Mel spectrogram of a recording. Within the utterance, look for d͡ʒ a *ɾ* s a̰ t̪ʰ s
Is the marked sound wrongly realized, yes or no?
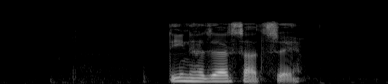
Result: no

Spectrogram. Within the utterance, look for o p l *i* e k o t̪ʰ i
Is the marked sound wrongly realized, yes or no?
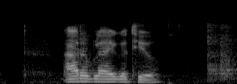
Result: yes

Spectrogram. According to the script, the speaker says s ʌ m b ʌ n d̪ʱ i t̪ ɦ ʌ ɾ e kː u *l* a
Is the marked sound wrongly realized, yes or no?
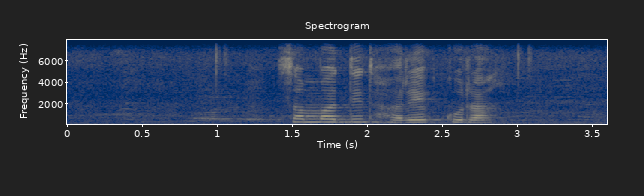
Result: yes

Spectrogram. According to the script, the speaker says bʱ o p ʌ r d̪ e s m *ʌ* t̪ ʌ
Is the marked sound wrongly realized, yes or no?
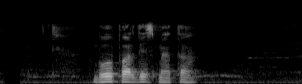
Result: yes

